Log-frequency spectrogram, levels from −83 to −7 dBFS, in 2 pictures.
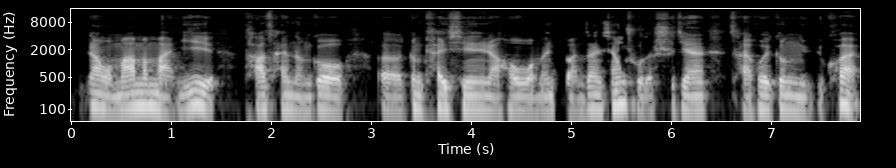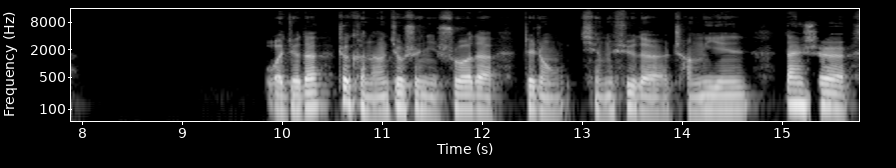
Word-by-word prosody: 让 115 Hz, -3 st, +3 dB
我 95 Hz, -, +1 dB
妈 105 Hz, +4 st, +5 dB
妈 120 Hz, 0 st, +3 dB
满 95 Hz, -5 st, +1 dB
意， 115 Hz, +1 st, +1 dB, 0.2 s
她 105 Hz, 0 st, +1 dB
才 105 Hz, 0 st, -4 dB
能 90 Hz, -2 st, -4 dB
够， 95 Hz, -3 st, +3 dB, 0.3 s
呃， 90 Hz, -2 st, -1 dB
更 105 Hz, -3 st, -3 dB
开 105 Hz, +2 st, +1 dB
心， 100 Hz, -1 st, 0 dB
然 90 Hz, -2 st, +1 dB
后 95 Hz, 0 st, 0 dB
我 95 Hz, 0 st, +1 dB
们 90 Hz, +2 st, -4 dB
短 90 Hz, 0 st, -3 dB
暂 105 Hz, -1 st, 0 dB
相 120 Hz, +4 st, +1 dB
处 125 Hz, -7 st, -5 dB
的 95 Hz, -, -4 dB
时 -, -, -9 dB
间 100 Hz, -2 st, +1 dB, 0.2 s
才 95 Hz, -, -3 dB
会 100 Hz, +1 st, +1 dB
更 95 Hz, -2 st, -1 dB
愉 -, -, -12 dB
快。 -, -, +2 dB, 1.9 s
我 100 Hz, -, +1 dB
觉 100 Hz, +1 st, +2 dB
得 115 Hz, +1 st, +4 dB
这 150 Hz, -, +5 dB
可 130 Hz, -5 st, -1 dB
能 95 Hz, +1 st, -1 dB
就 115 Hz, +2 st, +4 dB
是 105 Hz, -1 st, -2 dB
你 90 Hz, -3 st, -3 dB
说 105 Hz, +2 st, +2 dB
的 95 Hz, -2 st, +1 dB, 0.2 s
这 105 Hz, -, +1 dB
种 90 Hz, -3 st, -4 dB
情 95 Hz, -1 st, -6 dB
绪 110 Hz, +2 st, -1 dB
的 90 Hz, -2 st, 0 dB
成 90 Hz, +2 st, -5 dB
因， 100 Hz, +1 st, -1 dB, 0.3 s
但 125 Hz, -1 st, +5 dB
是 115 Hz, -4 st, +2 dB
100 Hz, 190 characters per minute, -24 LUFS, 95-105 Hz, 1.9 s, 妈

